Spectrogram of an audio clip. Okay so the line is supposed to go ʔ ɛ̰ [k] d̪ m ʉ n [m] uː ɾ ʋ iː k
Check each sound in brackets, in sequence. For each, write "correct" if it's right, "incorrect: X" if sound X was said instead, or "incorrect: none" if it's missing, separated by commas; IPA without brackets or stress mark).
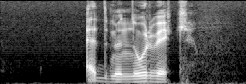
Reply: incorrect: none, incorrect: n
